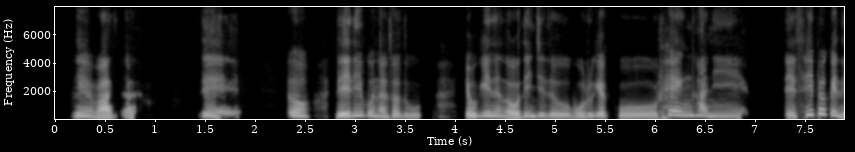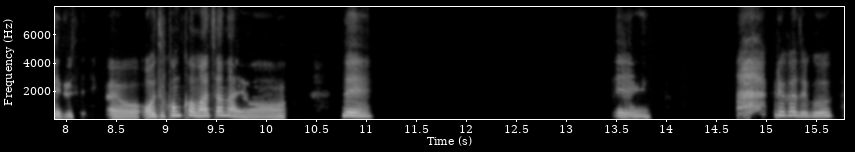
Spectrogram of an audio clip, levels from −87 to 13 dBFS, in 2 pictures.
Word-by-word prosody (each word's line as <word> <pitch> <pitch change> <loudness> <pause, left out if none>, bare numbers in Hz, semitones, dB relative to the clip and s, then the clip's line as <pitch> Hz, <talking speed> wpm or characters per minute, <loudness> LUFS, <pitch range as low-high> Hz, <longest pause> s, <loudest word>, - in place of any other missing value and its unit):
네, 220 -3 +1
맞아요. 165 -2 +4 0.9
네. 190 -6 -1 0.5
그래서 240 -3 +3 0.2
내리고 240 +4 +5
나서도 195 -3 -2 0.4
여기는 220 +2 +2
어딘지도 195 +2 +1
모르겠고 175 -2 -2
휑하니. 260 -10 0 0.4
네, 195 0 -1
새벽에 335 - +2
내렸으니까요. 175 -5 -4
어두컴컴하잖아요. 235 - +2 0.6
네. 245 -4 +4 2.4
네. 220 -3 -3 1.2
그래 285 -1 0
가지고 240 -3 0
215 Hz, 200 characters per minute, -20 LUFS, 185-245 Hz, 2.4 s, 내리고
